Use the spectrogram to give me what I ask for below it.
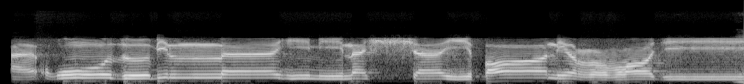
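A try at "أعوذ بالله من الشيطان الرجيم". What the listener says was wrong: Ya, roknya sudah cukup tebal. Sekali lagi Pak. Ainnya diperhalus lagi.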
